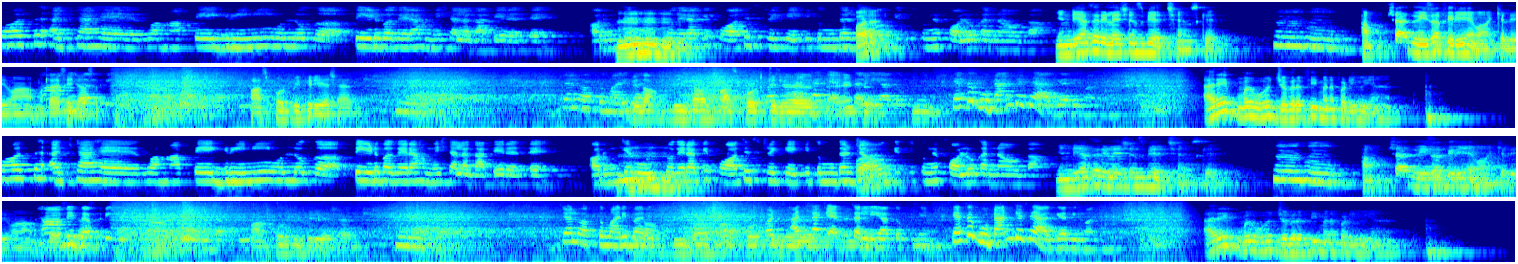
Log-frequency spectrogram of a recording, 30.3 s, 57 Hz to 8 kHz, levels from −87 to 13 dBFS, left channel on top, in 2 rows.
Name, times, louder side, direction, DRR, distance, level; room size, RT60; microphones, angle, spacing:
voice 1, 0.0-5.5 5.9-8.9 9.2-10.4 12.7-13.5 15.5-17.7 19.1-19.7 20.7-21.7 22.8-26.3, right 5 dB, 70° right, 10 dB, 0.4 m, -35 dB
voice 2, 6.2-6.9 8.5-8.8 10.5-12.2 13.6-16.0 17.6-18.7 21.4-23.9 24.3-24.5 27.2-29.1 29.4-29.5, left 5 dB, 80° left, 11 dB, 0.3 m, -30 dB
sound 1, 16.2-27.0, right 1 dB, 20° right, 1.2 m, -41 dB
4.0 x 3.5 x 2.3 m, 0.66 s
head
